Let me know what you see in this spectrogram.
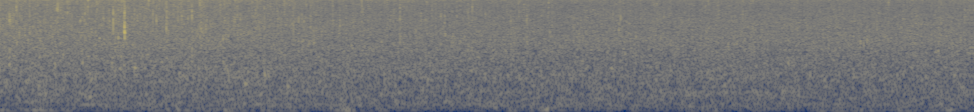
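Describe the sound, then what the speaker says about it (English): A small brook runs steadily in a New England forest in Baxter State Park, its water making a continuous broadband rush and babble that stays even and close throughout, with no voices. "Typical little brook in New England. Running water."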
